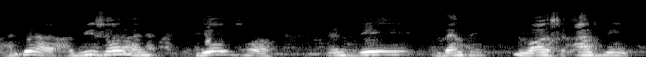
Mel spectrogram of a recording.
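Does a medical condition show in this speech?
Yes: speech loss after head injury; speech lost after head injury, very difficult to utter words, heavy speech, listeners say understandable.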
